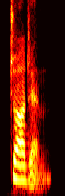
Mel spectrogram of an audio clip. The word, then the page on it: trodden: Indian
